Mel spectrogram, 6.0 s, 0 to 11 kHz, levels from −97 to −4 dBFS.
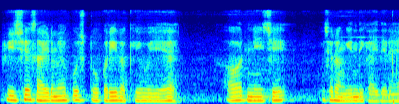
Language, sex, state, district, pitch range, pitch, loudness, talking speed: Hindi, male, Uttar Pradesh, Ghazipur, 120-135 Hz, 125 Hz, -34 LUFS, 160 wpm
